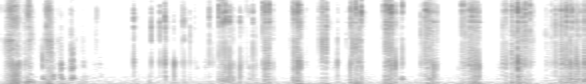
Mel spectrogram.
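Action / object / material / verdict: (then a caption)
scrape / plastic paddle hair brush with metal pins / plastic / none. A pink plastic paddle brush with metal pins lies on its hollow back while long nails scratch across its pins and textured plastic back. A rapid series of short, dry, bright scratching strokes is heard, with brief gaps between them and almost no ring.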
